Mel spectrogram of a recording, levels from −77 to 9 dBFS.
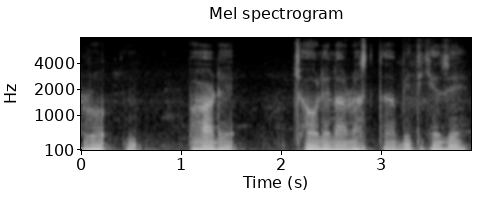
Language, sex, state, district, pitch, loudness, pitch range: Nagamese, male, Nagaland, Kohima, 100 Hz, -19 LUFS, 100-105 Hz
